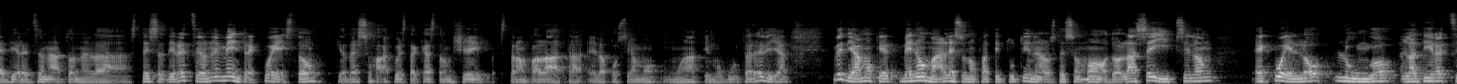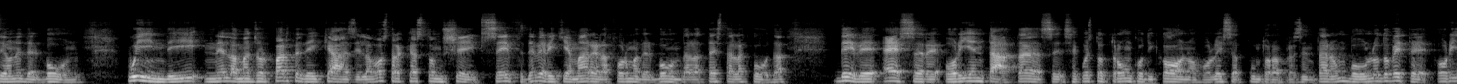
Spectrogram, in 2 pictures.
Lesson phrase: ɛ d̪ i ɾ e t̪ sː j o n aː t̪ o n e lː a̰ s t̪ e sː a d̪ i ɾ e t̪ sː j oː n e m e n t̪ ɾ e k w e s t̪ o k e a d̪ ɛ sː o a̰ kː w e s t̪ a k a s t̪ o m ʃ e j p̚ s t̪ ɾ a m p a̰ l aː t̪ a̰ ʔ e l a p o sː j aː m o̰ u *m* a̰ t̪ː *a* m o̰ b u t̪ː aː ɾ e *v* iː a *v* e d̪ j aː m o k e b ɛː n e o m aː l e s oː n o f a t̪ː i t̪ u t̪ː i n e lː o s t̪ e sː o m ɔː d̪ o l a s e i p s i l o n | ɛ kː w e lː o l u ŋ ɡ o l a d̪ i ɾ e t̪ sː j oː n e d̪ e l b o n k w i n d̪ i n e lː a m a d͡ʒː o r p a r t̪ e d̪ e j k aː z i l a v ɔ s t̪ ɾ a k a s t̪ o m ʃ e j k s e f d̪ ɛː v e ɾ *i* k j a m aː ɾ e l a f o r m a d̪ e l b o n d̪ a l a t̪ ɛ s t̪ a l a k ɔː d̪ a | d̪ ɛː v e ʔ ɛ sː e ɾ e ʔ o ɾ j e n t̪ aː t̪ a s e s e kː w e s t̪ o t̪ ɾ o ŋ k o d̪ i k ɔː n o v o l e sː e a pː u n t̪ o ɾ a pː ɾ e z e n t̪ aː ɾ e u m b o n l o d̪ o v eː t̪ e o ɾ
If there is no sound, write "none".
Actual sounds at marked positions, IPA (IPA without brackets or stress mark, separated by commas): n, i, v, v, i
